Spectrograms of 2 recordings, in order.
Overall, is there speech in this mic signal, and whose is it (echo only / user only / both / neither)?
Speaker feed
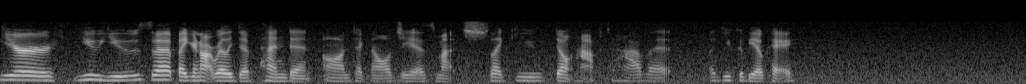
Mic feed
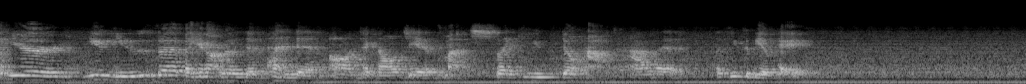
echo only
